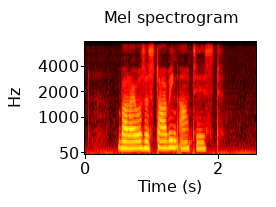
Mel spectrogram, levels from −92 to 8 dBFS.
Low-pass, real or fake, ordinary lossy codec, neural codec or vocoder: 7.2 kHz; fake; none; codec, 16 kHz in and 24 kHz out, 1 kbps, XY-Tokenizer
